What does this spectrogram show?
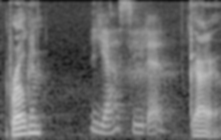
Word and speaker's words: Brogan: Hi, Did I pronounce that correctly? Brogan?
